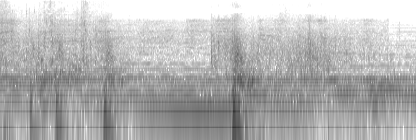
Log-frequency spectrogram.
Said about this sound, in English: I'm gonna pedal down these rapids. And I fell down the rapids. Lord have mercy.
